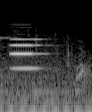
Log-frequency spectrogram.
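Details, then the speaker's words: Trilogy Evo noninvasive ventilation device switched on with the front button: one short electronic beep at power-on, a normal alarm check showing the alarms are active, as the alarm light bar across the top illuminates. "the sound you heard is notifying us that the alarms are active and the alarm light bar across the top here is also active because that illuminated once the device is switched on"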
